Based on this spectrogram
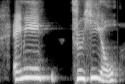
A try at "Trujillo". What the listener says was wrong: That was probably the wrong emphasis on the wrong syllable, but it's okay.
